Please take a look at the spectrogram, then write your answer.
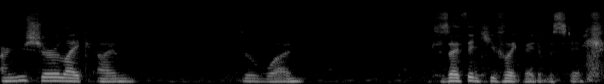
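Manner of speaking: very quiet, hushed, confidential murmur in character. Voicing a character who steps closer to ask privately: speaking very quietly in character. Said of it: "and just say very, very quietly".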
